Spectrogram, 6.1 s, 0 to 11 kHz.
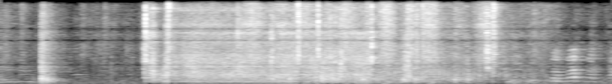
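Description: Hand-fed platen letterpress running through an impression: a sharp click, then about three and a half seconds of mechanical clatter over a steady hum, stopping near the end. It is a test impression debossing a card with an added sheet of 220 stock as packing.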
